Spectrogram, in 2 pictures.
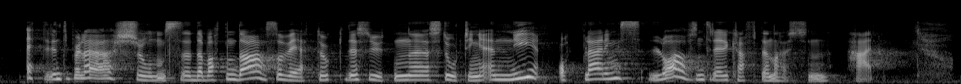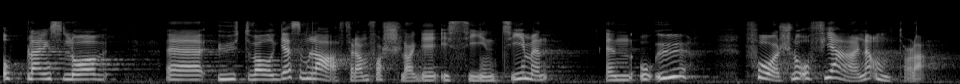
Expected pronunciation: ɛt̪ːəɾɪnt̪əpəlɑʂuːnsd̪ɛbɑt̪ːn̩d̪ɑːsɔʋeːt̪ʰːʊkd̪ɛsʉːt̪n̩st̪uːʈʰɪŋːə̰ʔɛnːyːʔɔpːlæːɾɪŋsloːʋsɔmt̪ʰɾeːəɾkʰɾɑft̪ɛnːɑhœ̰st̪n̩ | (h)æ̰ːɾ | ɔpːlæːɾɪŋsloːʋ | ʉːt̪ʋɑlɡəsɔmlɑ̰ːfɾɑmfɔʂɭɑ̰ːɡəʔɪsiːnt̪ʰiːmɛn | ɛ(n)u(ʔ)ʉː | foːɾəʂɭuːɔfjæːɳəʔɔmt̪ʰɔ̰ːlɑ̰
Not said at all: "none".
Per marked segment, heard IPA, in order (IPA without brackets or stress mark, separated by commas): h, n, ʔ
